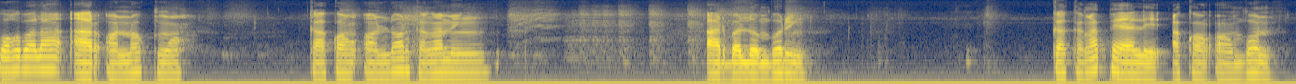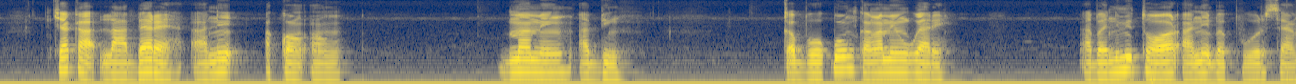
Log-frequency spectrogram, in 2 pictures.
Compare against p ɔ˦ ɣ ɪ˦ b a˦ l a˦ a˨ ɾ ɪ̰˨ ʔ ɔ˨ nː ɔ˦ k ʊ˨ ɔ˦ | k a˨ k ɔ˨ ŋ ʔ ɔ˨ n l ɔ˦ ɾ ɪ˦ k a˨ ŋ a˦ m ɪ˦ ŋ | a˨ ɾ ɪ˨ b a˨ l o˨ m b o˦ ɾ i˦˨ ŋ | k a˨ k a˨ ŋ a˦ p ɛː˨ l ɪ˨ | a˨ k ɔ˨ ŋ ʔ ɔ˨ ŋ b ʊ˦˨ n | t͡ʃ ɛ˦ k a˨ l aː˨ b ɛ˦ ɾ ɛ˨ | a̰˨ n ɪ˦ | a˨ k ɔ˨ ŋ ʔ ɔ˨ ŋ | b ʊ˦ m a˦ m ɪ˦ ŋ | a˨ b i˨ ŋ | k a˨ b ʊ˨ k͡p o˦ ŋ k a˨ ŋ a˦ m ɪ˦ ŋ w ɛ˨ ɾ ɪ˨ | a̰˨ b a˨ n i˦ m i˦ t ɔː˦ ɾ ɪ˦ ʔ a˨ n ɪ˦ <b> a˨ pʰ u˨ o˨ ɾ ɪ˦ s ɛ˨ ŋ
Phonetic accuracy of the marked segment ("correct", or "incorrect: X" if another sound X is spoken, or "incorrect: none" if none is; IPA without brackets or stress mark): correct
